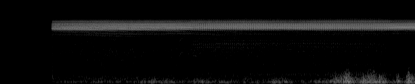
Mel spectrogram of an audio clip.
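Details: Cicadas in summer, a steady, loud, high-pitched electric buzz that switches on abruptly and holds without a break, with soft low rumbling and thuds underneath.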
